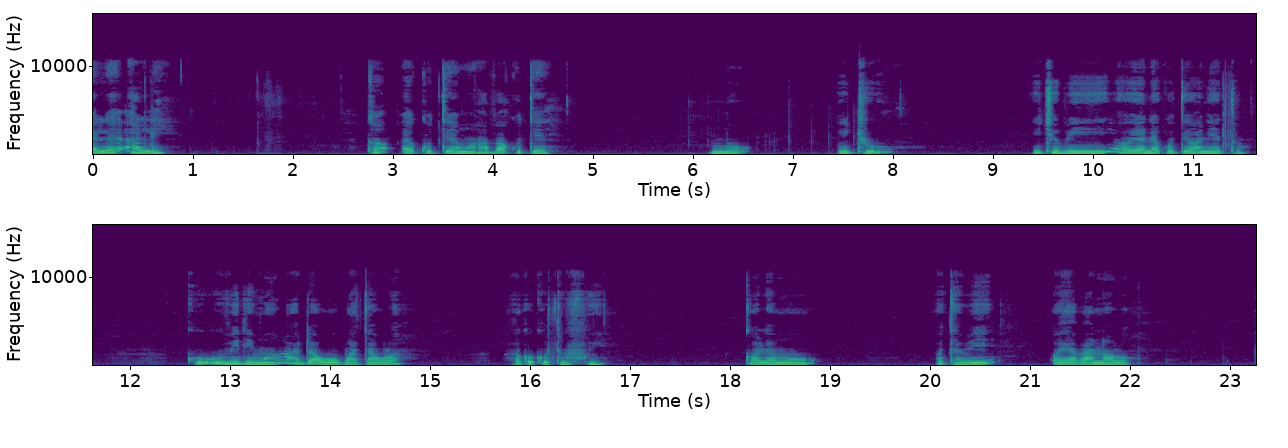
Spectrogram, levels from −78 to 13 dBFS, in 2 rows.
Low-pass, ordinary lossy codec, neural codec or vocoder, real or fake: 10.8 kHz; AAC, 48 kbps; none; real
